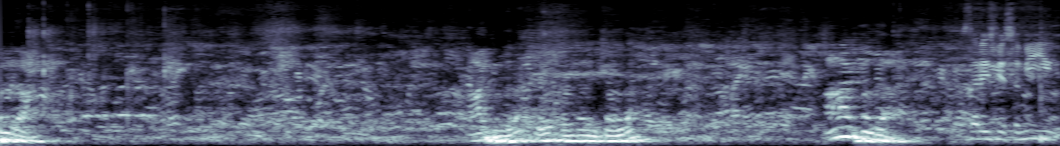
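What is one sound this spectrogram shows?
A crowd of spectators murmurs and chatters outdoors.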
